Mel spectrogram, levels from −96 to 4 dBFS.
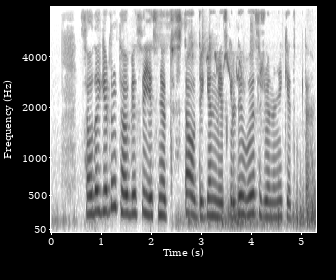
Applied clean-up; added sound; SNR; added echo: none; Bird vocalization, bird call, bird song; 13 dB; none.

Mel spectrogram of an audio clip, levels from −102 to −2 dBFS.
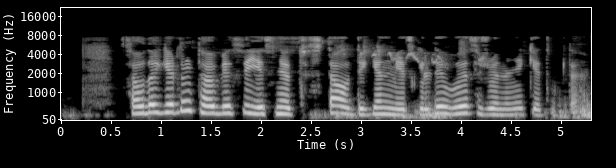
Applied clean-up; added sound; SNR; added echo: classical method Wiener filter.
